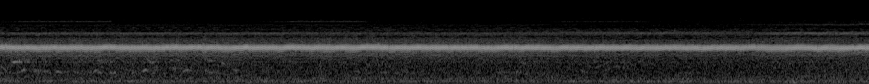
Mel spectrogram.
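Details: Mole cricket singing a steady, unbroken high buzzing trill that holds one even pitch with faint overtones and never pauses, over a soft low rumble.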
